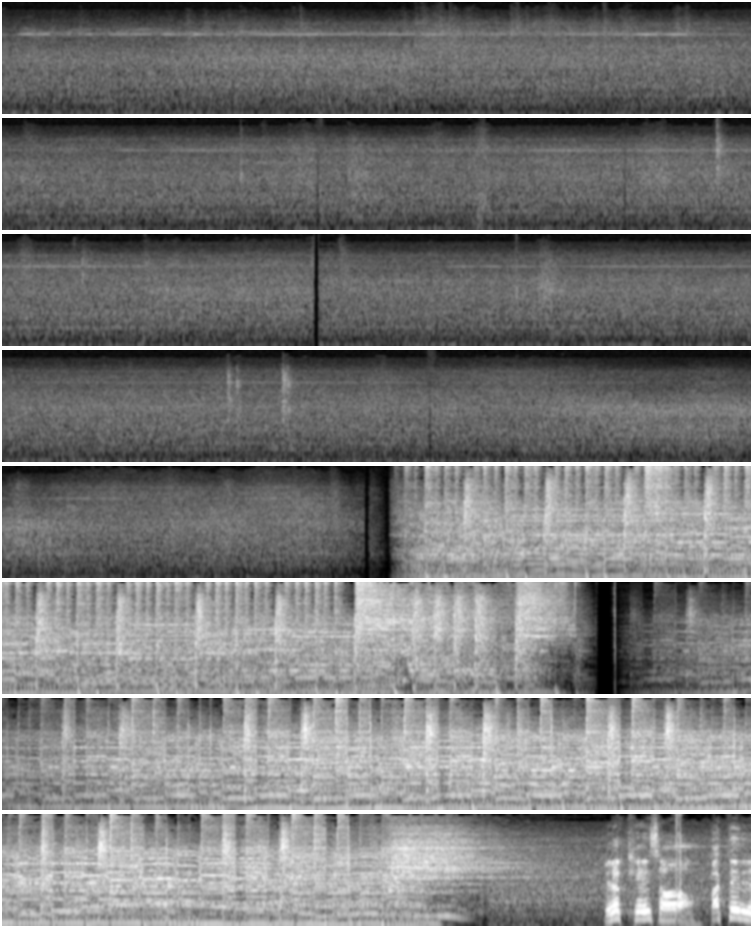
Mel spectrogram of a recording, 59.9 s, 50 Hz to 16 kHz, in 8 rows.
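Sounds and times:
machinery rumble and hum: 0.0s - 59.9s.

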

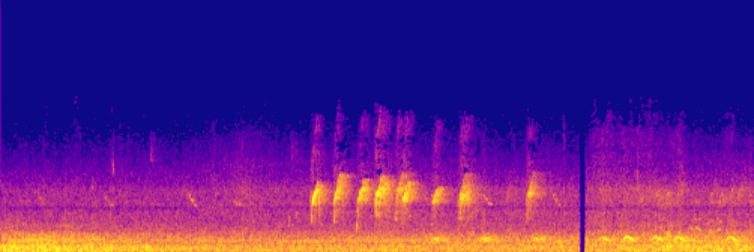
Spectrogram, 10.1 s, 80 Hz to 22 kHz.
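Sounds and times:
steady background hiss: 0.0s - 10.0s.

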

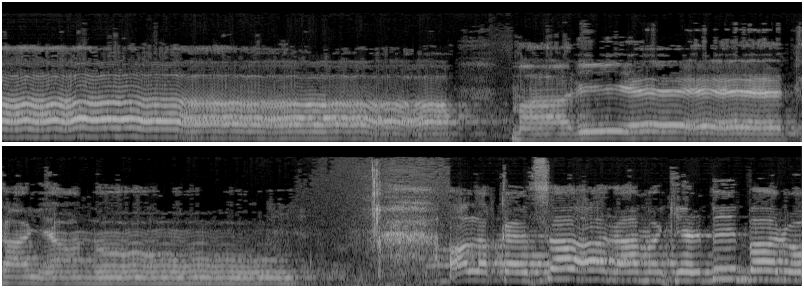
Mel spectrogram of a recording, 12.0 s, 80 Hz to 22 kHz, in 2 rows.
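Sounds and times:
man chanting a lament: 0.0s - 8.5s, 9.2s - 12.0s.

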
